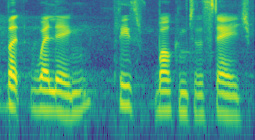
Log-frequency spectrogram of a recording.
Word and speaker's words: Welling: We decided it wasn't going to be Marx, it was going to be Max, but with the emphasis on the Welling, but Welling.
